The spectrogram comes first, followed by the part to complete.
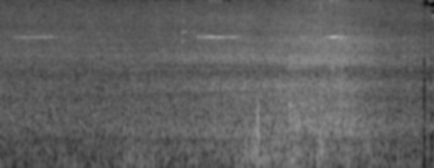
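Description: Low, steady rumble of road traffic, swelling slightly about two and a half seconds in.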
